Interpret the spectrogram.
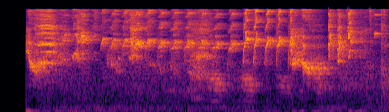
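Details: A playful, active pet Swainson's lorikeet gives harsh, high, screechy chatter and shrill squeaks, nearly continuous over four seconds, in a small indoor space.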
